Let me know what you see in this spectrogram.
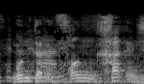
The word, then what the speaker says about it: Günther von Hagens: Günther von Hagens.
